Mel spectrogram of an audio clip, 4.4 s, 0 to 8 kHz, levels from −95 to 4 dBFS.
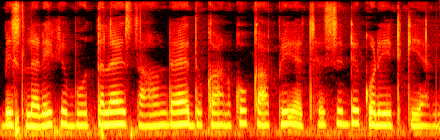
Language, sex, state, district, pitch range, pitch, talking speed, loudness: Hindi, female, Bihar, Katihar, 215-230 Hz, 225 Hz, 205 wpm, -16 LUFS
